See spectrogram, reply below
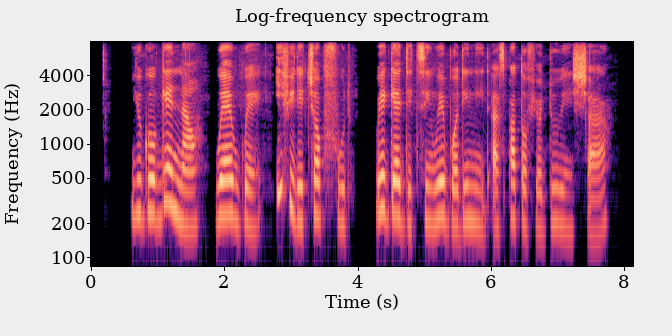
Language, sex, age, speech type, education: Nigerian Pidgin, female, 15-29, spontaneous, tertiary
